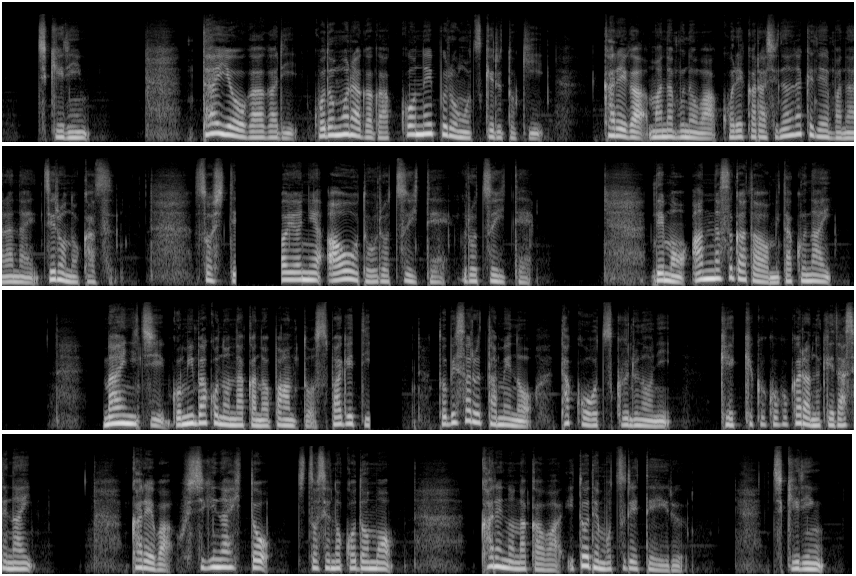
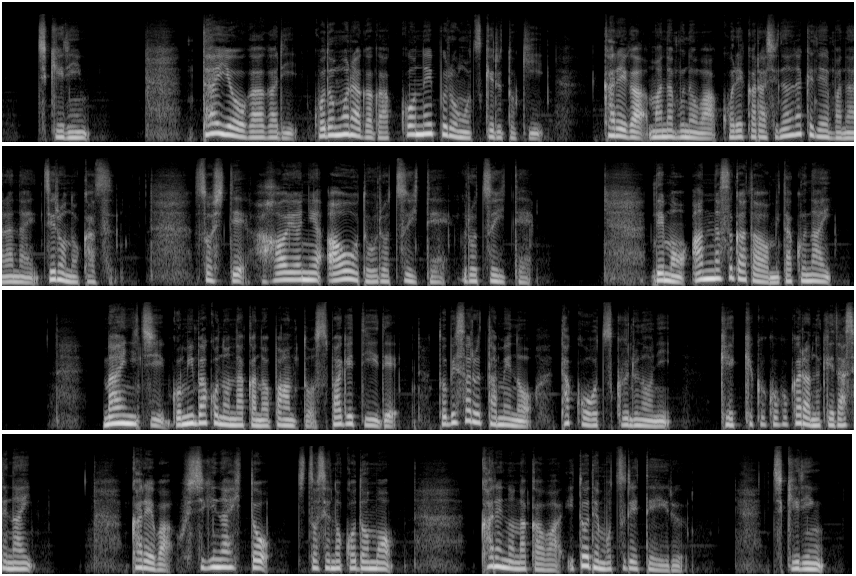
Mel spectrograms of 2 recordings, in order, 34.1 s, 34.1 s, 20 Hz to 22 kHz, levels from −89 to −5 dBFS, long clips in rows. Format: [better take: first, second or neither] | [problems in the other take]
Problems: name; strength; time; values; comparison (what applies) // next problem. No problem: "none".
second | audio cutting out; at 11 s and at 21 s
